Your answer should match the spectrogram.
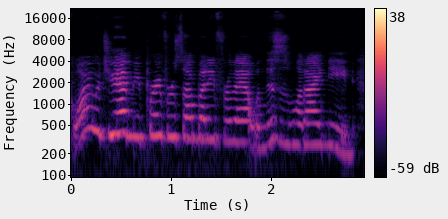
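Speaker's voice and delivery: high, fast, choked-up question pouring out; tearful plea. Retold or imitated. In the car after praying for her, tearful high fast plea. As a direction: ask God why through tears. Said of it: "And again, I start crying".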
